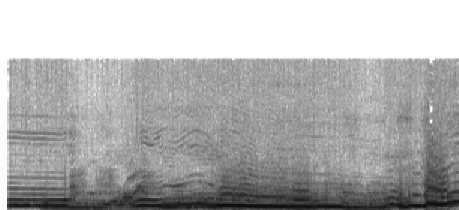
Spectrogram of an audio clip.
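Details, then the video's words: Alaskan Malamute female from a line of singing dogs, howling a long tonal song: smooth, gliding notes slowly falling then wavering, ending in a sharp rising yelp-like phrase. "Alaskan Malamute Sojou Howling Song"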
